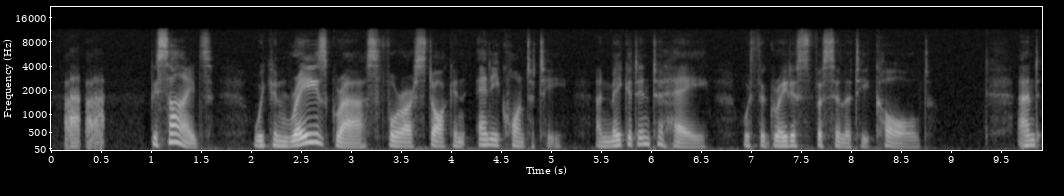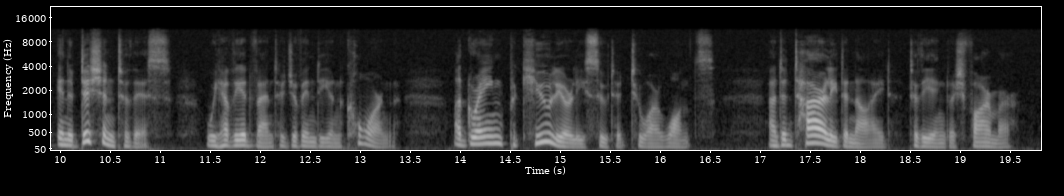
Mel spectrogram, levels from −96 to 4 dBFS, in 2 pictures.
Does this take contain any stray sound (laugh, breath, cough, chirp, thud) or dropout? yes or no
yes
